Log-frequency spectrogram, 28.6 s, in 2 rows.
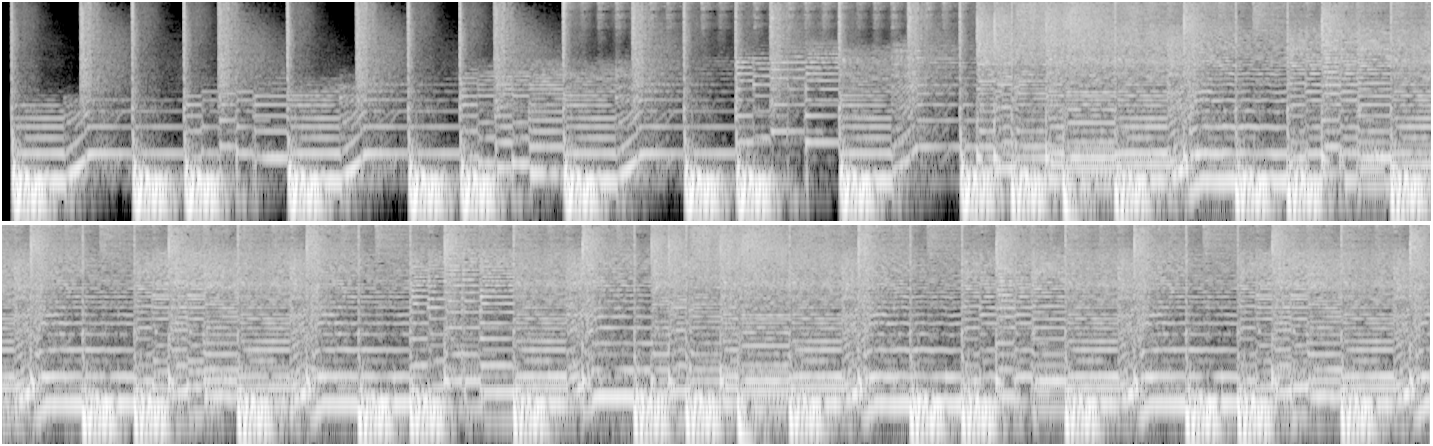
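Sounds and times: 
indie rock music: 0:00.1 - 0:28.5.

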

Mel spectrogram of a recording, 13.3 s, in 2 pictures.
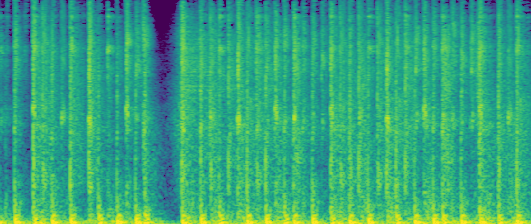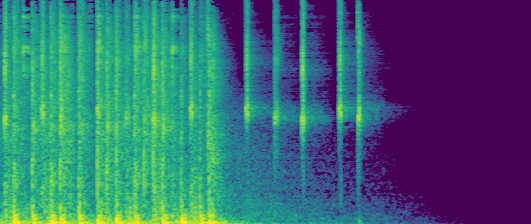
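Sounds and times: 
drums: 0:00.0 - 0:09.5.

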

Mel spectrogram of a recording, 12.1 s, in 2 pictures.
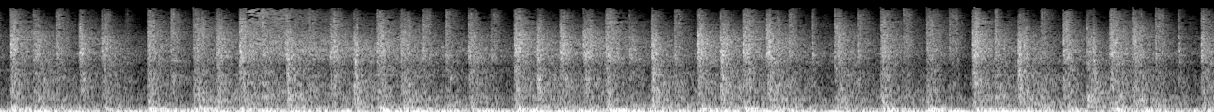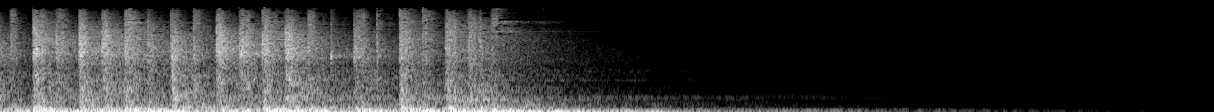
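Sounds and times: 
sport drums: 0:00.0 - 0:09.1.

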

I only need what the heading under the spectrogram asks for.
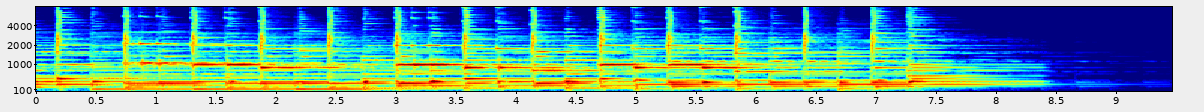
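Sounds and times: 
upbeat ukulele: 0:00.0 - 0:08.3
guitar: 0:00.0 - 0:09.1.

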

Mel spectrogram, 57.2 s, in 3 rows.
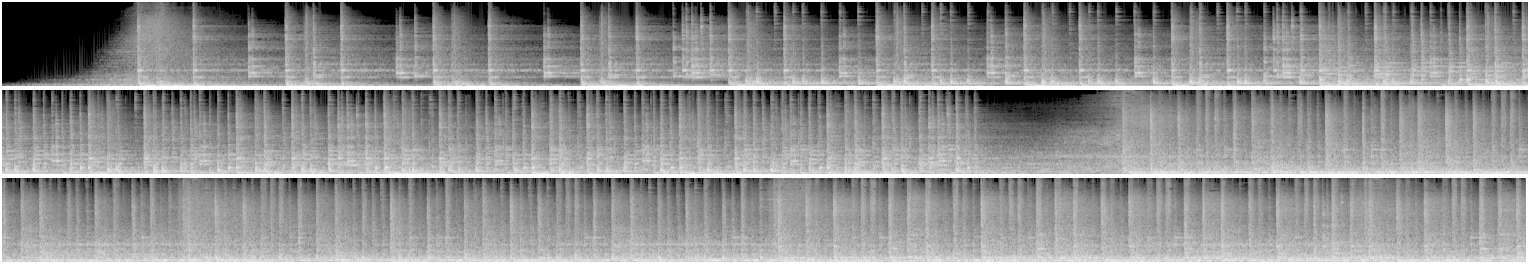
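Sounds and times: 
African percussion: 0:01.4 - 0:57.1.

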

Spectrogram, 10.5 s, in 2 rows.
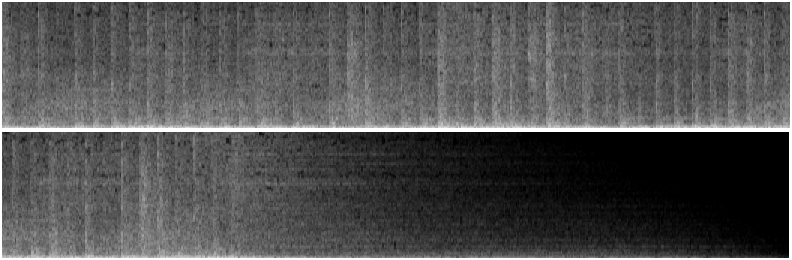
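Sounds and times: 
traditional taiko drums: 0:00.0 - 0:07.9.

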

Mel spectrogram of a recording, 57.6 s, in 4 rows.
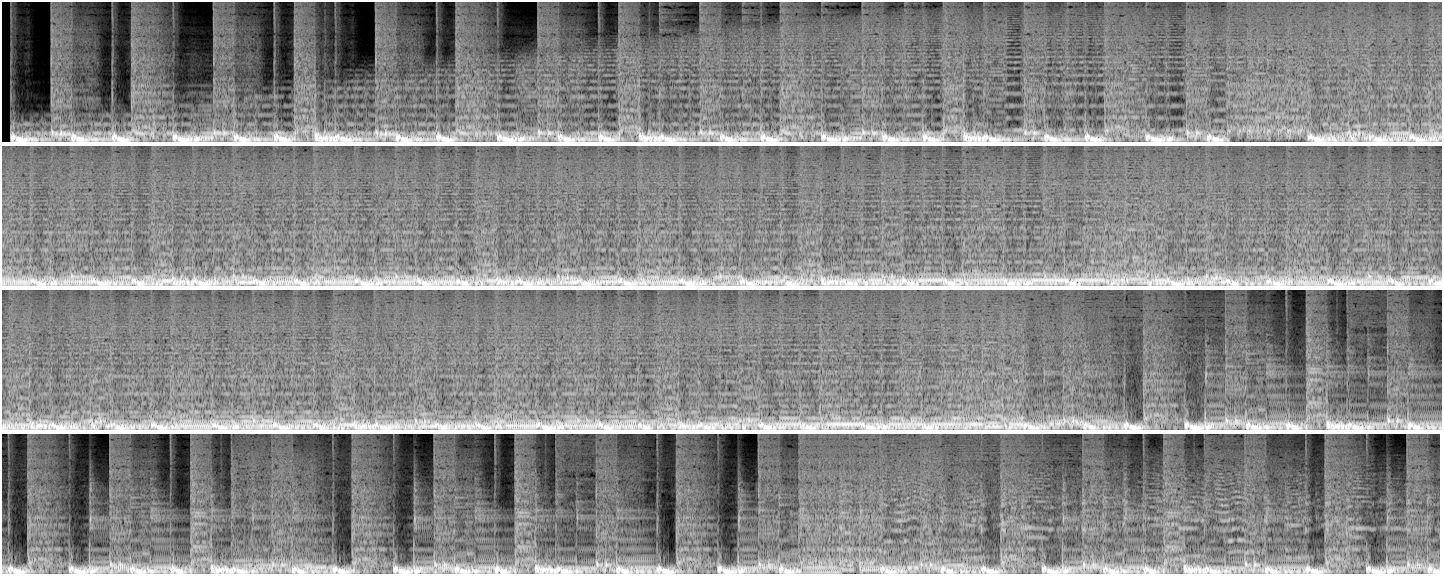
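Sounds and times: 
electro rock music: 0:00.0 - 0:57.5.

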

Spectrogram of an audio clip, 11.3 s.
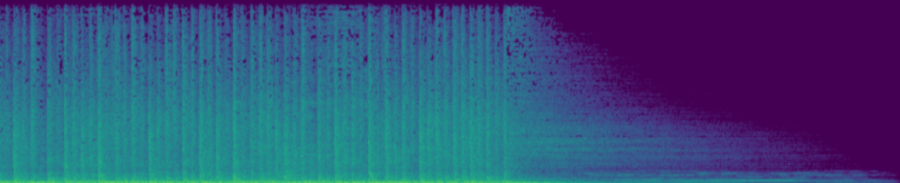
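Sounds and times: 
tribal drums run: 0:00.0 - 0:08.5.

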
